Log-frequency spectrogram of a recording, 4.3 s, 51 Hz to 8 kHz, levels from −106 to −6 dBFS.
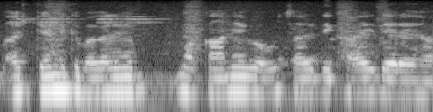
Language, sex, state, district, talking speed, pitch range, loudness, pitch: Hindi, male, Bihar, Jamui, 165 wpm, 120-130 Hz, -23 LUFS, 125 Hz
